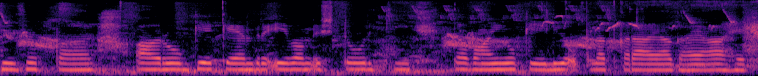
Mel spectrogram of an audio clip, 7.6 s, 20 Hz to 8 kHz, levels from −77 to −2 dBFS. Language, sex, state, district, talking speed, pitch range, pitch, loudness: Hindi, female, Jharkhand, Sahebganj, 110 wpm, 190-205 Hz, 195 Hz, -32 LUFS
